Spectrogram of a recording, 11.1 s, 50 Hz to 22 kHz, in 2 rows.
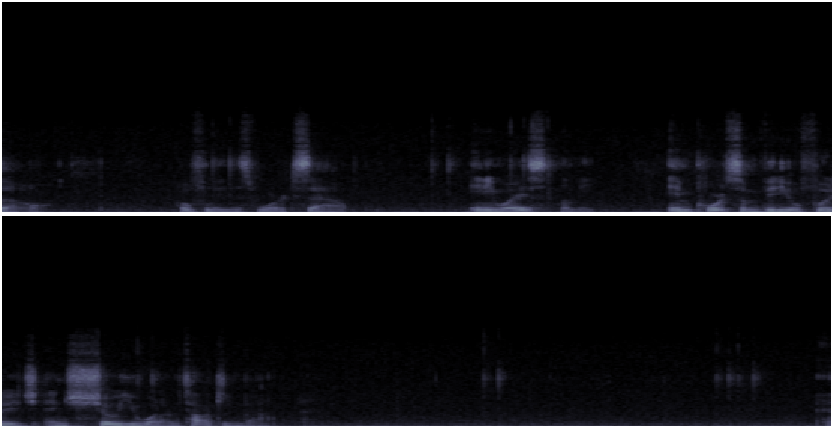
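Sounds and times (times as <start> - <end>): low room hum: 0.0 - 11.0
computer mouse clicks: 2.8 - 3.8, 8.7 - 9.0, 10.2 - 10.7.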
